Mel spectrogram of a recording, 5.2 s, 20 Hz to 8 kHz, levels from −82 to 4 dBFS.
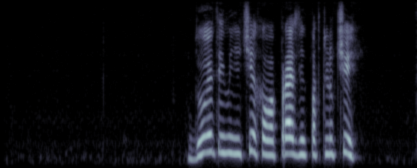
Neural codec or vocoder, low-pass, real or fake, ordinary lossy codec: codec, 16 kHz, 4 kbps, FunCodec, trained on Chinese and English, 50 frames a second; none; fake; none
